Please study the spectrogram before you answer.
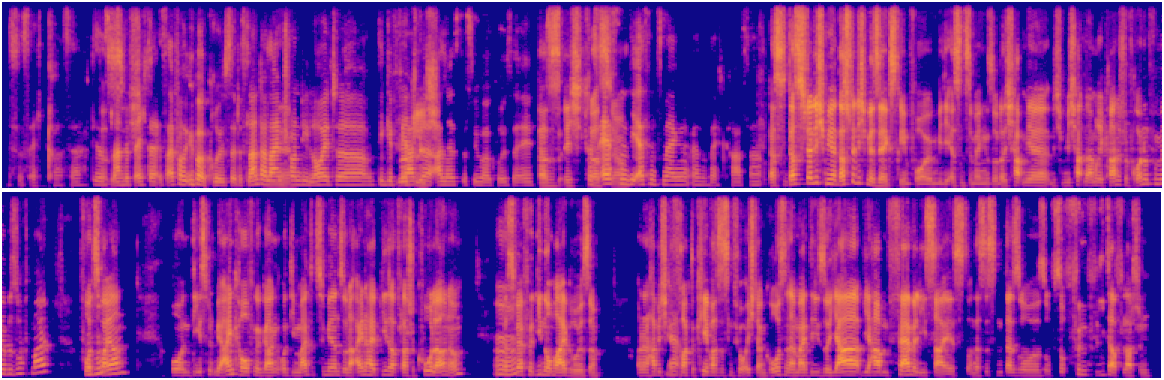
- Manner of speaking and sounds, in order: tapping; other background noise; in English: "Family-sized"
- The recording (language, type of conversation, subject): German, unstructured, Was ist dein größtes Ziel, das du in den nächsten fünf Jahren erreichen möchtest?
